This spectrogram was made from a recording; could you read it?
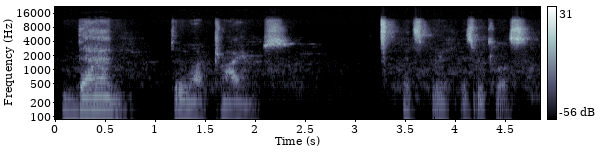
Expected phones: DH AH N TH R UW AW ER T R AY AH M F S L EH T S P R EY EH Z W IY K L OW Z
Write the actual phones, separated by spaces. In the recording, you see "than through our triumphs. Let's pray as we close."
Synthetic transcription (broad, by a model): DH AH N T R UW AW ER T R AY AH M S L EH T S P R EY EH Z W IY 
